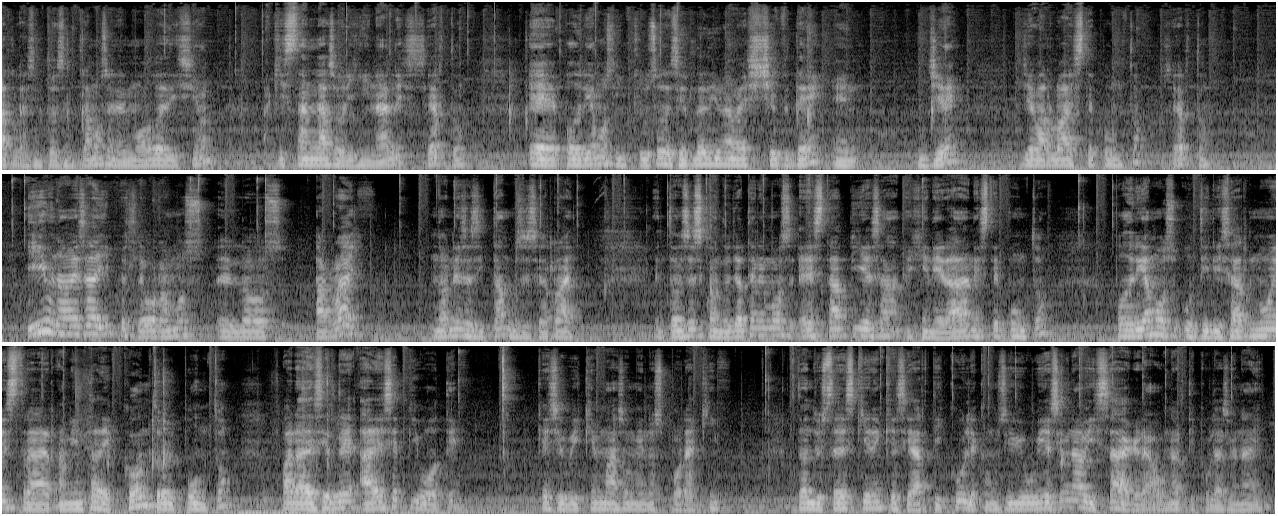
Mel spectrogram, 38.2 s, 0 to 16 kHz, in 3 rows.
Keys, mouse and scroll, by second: 0.6 Tab, 1.6 middle click, 2.6 shift+middle click, 3.5 scroll down 1, 3.9 middle click, 4.7 middle drag, 5.1 Tab, 5.5 scroll down 1, 5.5-5.9 middle drag, 6.5 middle click, 7.9 shift+d, 14.6 click, 15.2 click, 16.0-16.7 middle drag, 16.9 scroll up 1, 17.3-17.7 middle drag, 17.8 scroll up 1, 18.1-19.0 shift+middle drag, 19.3-19.8 shift+middle drag, 19.9-20.4 middle drag, 20.6 shift+middle drag, 21.9-23.5 drag, 23.8-25.0 middle drag, 25.8 middle click, 26.9 ctrl+., 28.5 KP_7, 30.0-33.1 drag, 33.3-34.3 middle drag, 34.5-34.9 scroll up 2, 34.9 middle click, 35.6-36.0 shift+middle drag, 36.2 middle click, 37.0 shift+middle click, 37.4 scroll down 1, 37.8 middle click.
